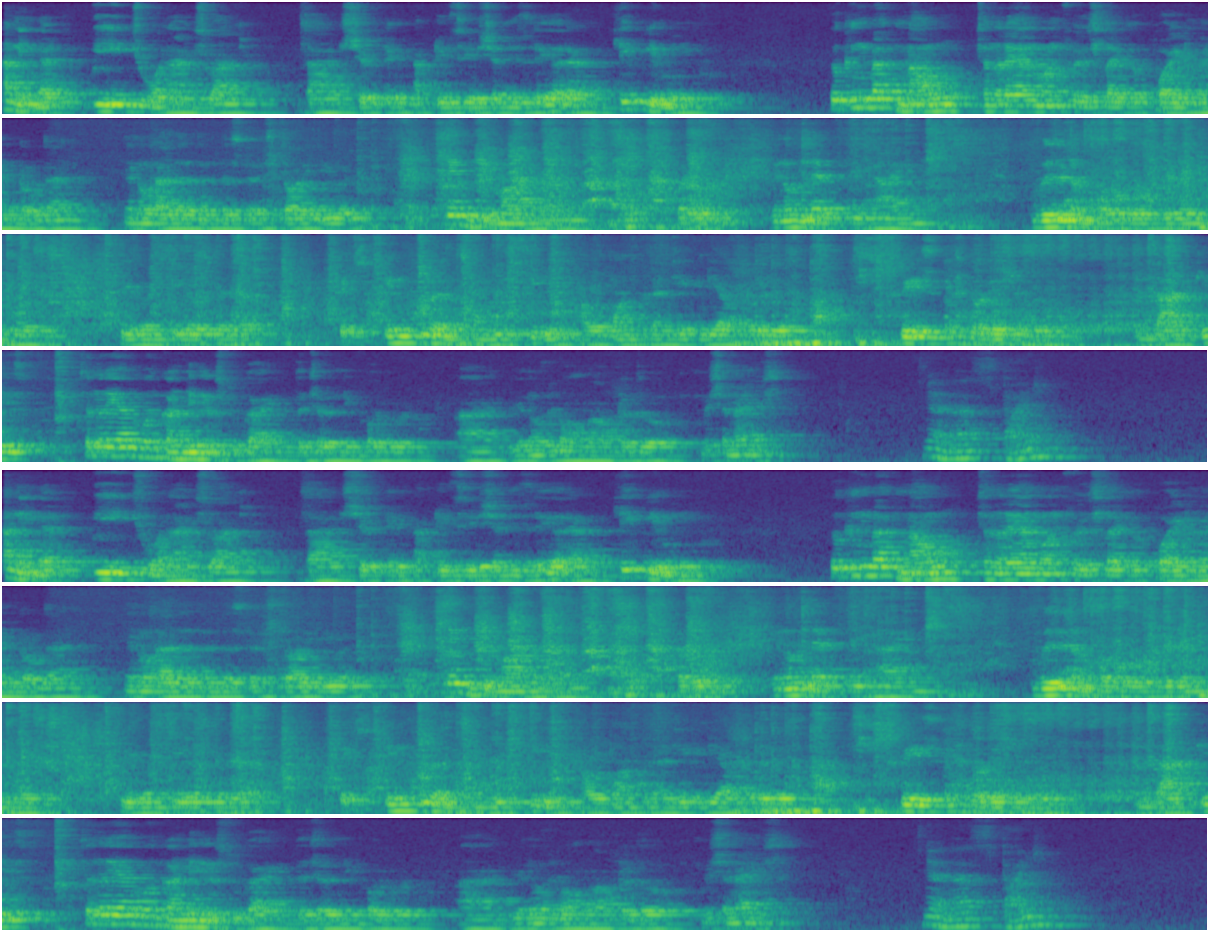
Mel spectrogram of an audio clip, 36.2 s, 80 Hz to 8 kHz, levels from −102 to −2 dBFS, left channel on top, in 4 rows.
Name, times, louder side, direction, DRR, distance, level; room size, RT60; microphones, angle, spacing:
voice 1, 0.0-1.9 2.2-5.3 6.2-9.6 10.0-11.7 12.2-13.5 14.1-16.0 16.8-18.6 19.0-20.0 20.6-24.1 24.5-26.1 26.6-30.3 30.5-33.0, equal, 35° left, -2 dB, 0.4 m, -27 dB
sound 1, 10.1-10.3 10.8-23.1 23.5-27.1 27.3-27.6, equal, 25° right, 1.0 m, -34 dB
Rattle (instrument), 17.2-22.5, equal, ahead, 1.0 m, -38 dB
voice 2, 34.0-35.0, equal, 90° right, -7 dB, 0.9 m, -35 dB
2.4 x 2.1 x 2.5 m, 1.0 s
head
